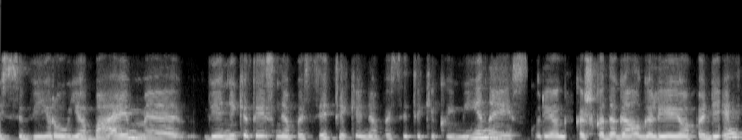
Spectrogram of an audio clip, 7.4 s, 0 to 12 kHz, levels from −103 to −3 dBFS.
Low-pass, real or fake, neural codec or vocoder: 7.2 kHz; real; none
